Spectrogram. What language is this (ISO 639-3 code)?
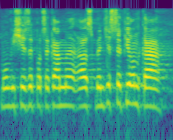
pol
